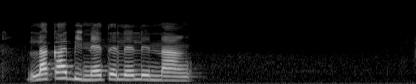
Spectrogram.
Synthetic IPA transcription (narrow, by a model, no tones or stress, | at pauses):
lakʼabinɛtʼɛlɪlɪnaːŋ̩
